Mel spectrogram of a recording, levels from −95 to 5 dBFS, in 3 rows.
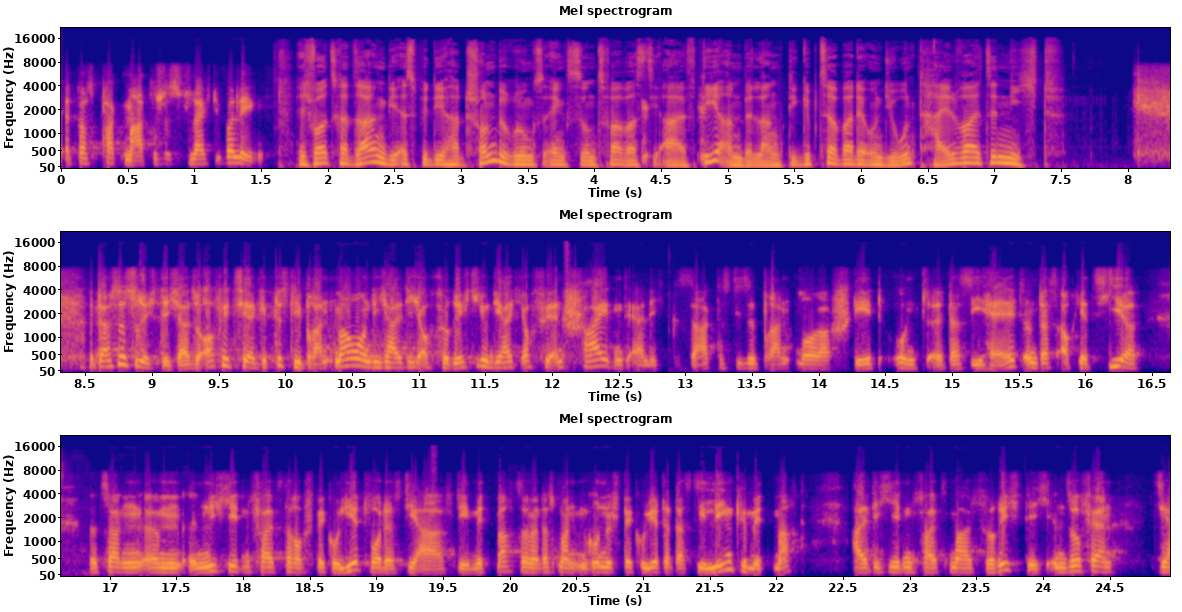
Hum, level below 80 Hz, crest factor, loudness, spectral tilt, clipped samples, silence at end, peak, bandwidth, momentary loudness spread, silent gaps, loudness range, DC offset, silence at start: none; -58 dBFS; 16 dB; -21 LUFS; -5.5 dB/octave; under 0.1%; 0 s; -4 dBFS; 16 kHz; 6 LU; none; 3 LU; under 0.1%; 0.05 s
